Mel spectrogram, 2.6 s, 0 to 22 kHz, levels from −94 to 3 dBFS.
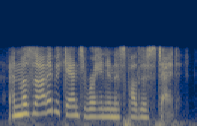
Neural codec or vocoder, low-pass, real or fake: codec, 16 kHz, 0.8 kbps, ZipCodec; 5.4 kHz; fake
